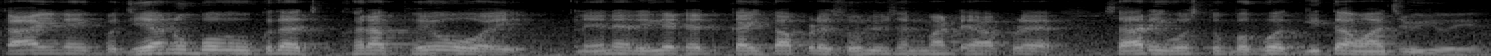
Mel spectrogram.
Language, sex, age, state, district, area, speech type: Gujarati, male, 30-45, Gujarat, Rajkot, urban, spontaneous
